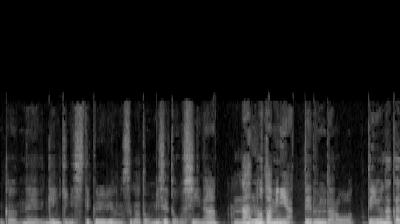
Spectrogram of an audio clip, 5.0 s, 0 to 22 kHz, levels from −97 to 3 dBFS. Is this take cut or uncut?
cut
